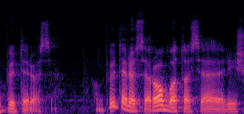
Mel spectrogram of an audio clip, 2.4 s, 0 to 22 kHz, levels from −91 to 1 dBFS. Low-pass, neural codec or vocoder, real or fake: 19.8 kHz; none; real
